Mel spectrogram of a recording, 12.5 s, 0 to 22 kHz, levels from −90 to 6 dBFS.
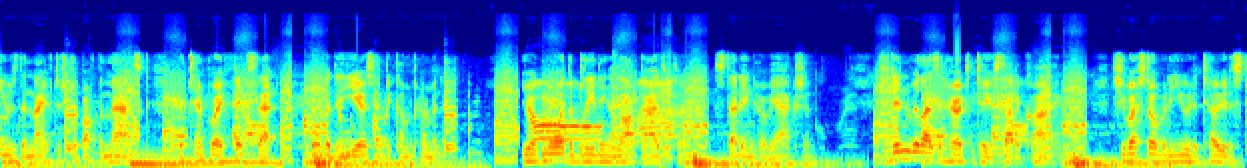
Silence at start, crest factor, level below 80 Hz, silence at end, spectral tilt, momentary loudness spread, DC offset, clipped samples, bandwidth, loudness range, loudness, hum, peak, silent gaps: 0 s; 18 dB; -30 dBFS; 0 s; -4.5 dB/octave; 9 LU; under 0.1%; under 0.1%; 13.5 kHz; 2 LU; -18 LUFS; none; 0 dBFS; none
